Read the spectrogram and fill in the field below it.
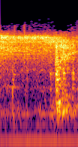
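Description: Gas hisses steadily from a gas jet that someone has turned on, a continuous breathy rush with a faint low hum beneath it, swelling slightly louder for a moment near the end.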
